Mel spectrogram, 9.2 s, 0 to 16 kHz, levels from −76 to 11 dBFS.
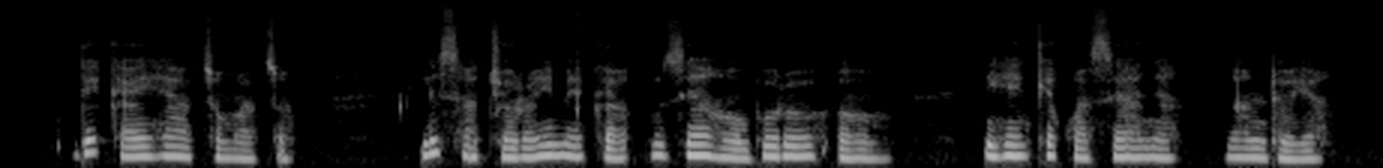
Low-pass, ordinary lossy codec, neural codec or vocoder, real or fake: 14.4 kHz; none; vocoder, 44.1 kHz, 128 mel bands, Pupu-Vocoder; fake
